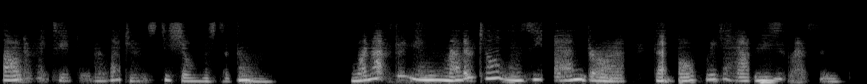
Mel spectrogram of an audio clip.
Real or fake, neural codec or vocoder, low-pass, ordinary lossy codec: fake; codec, 44.1 kHz, 0.9 kbps, DAC; 7.2 kHz; Opus, 64 kbps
